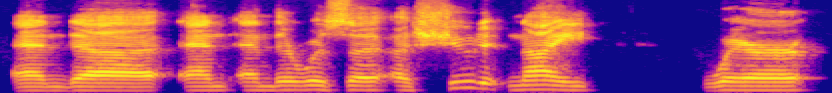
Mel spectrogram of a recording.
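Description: A man hosts an interview and poses long, winding questions, restarting as he searches for words. His pitch sits in the middle range. The delivery is conversational and unscripted. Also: fairly even intonation, slow pace, fairly bright tone, clean tone.

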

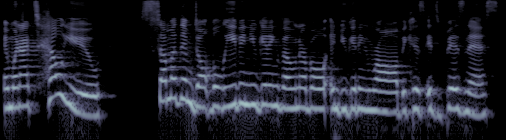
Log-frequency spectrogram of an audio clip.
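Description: A woman hosting her own podcast, giving energetic, animated marketing advice at great speed and sounding a little winded. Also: fairly high pitch. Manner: energetic, animated, talks very fast. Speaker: podcast host, social media marketer. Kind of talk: fast motivational solo podcast talk.

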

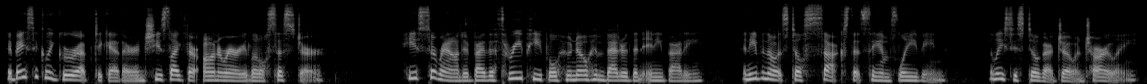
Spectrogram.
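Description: A woman reading a fan story aloud in a steady storytelling narration. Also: medium pitch, fairly quick, gravelly, dry recording. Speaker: fanfiction reader.

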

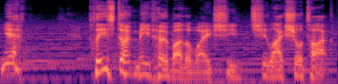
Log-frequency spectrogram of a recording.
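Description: A man voices a flustered middle-aged town crier whose wife has left him and who keeps rambling and oversharing about it. He is a game master playing a townsperson in improvised tabletop roleplay. His voice is on the high side, sing-song, gravelly, and sharp, at a moderate pace, with faint music behind him.

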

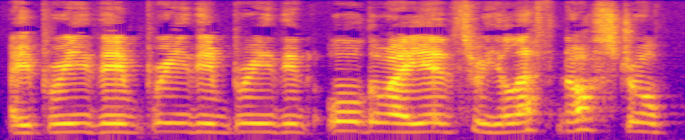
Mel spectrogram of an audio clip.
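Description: A woman's voice: medium pitch, flat delivery, fairly quick. A woman leads a casual guided breathing lesson, talking the listener through steps in a playful, encouraging way. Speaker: breathing exercise instructor.

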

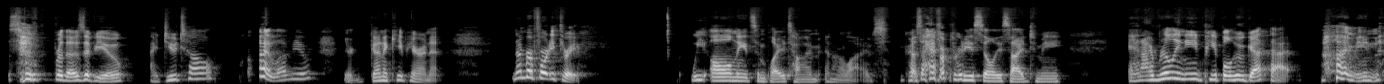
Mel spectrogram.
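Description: Woman in her 50s, podcast host, low voice, lively swooping delivery, quick mumbly personal monologue. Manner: talks quickly and mumbles, laughs often.

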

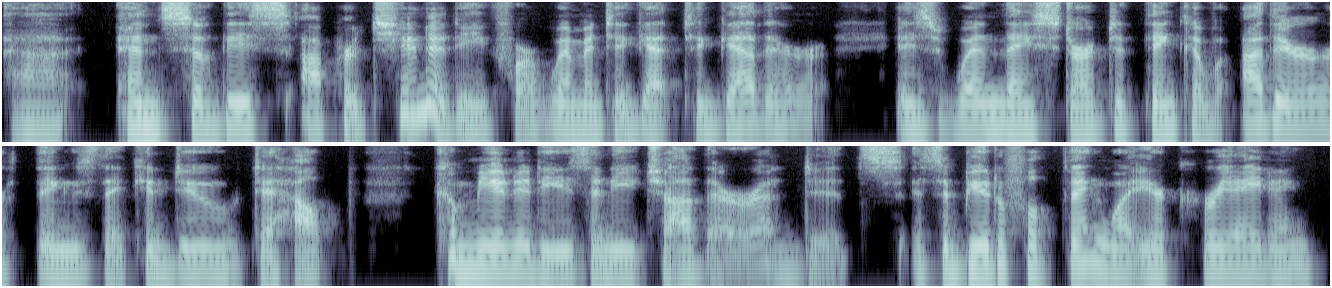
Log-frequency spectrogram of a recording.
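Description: Woman interviewer, raspy morning voice, dry sound, affirming and unhurried. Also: fairly low pitch, little pitch movement, no room sound. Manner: warm, affirming, searching for words. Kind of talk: interview conversation.

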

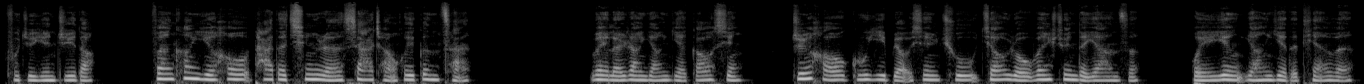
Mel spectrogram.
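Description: Female narrator, warm dark tone, even storytelling pace, dry close sound. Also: medium pitch, measured pace, dry recording.

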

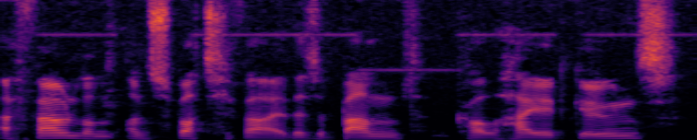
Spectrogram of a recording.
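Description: A man's voice: mid-range voice, fairly even intonation, moderate pace, fairly bright tone, dry recording. A man co-hosting a podcast in casual chat, hesitant and self-deprecating. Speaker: podcast co-host.

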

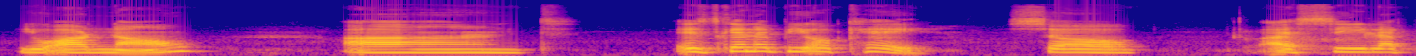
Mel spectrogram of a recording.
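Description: Slow, hopeful woman telling her story. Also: medium pitch, vocal fry, low-quality recording. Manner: hopeful, hesitant, restarts often. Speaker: refugee volunteer and co-producer. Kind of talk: reflective personal testimony.

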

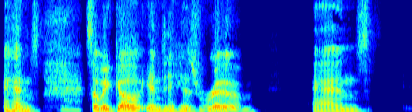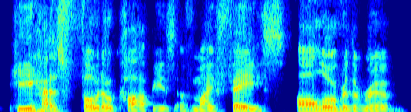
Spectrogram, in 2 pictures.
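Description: A man's voice: medium pitch, slow, a bit bright. A man in his fifties co-hosting a podcast, chatting casually with many fillers and restarts over a video call. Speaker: podcast co-host. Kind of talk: casual chat.

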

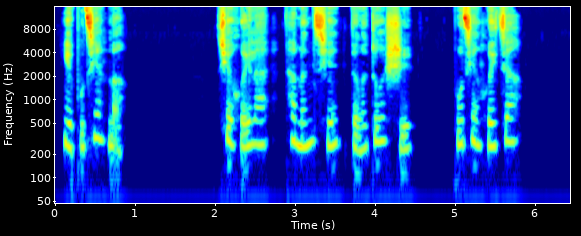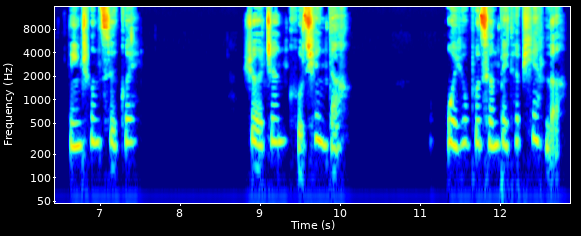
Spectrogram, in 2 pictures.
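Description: A woman narrating a story in a slow, measured way. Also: high voice, gravelly, warm tone, dry recording.

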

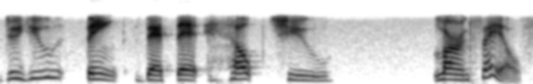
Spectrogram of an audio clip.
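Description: A woman's voice: medium pitch, lively intonation, very slow, no echo. A woman hosting a radio interview, enthusiastic and often restarting her sentences. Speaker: radio show host. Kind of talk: casual interview. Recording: thin phone-line sound, dry.

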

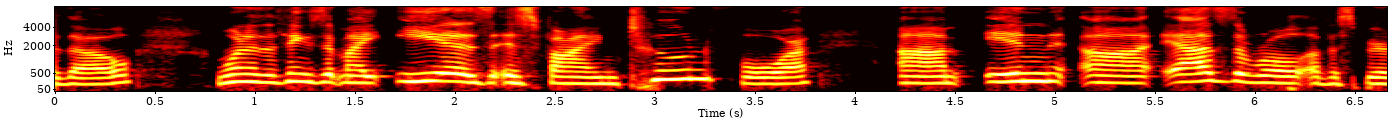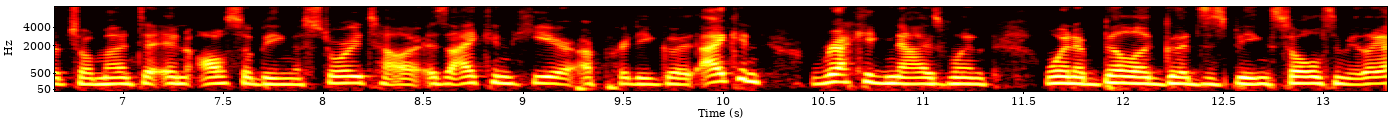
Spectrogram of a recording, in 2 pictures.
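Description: A woman's voice: medium pitch, no echo. Chatty woman hosting a podcast, dry close sound. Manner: informal, conversational, emphatic repetition, checks in with listeners. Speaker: podcast host and spiritual mentor. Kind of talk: casual solo podcast talk.

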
